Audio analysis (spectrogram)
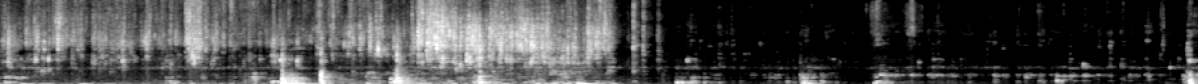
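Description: Water running from a tap onto hair being soaked during a hair-blackening treatment, a steady splashing flow for about six seconds, then scattered drips and small knocks in near silence.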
